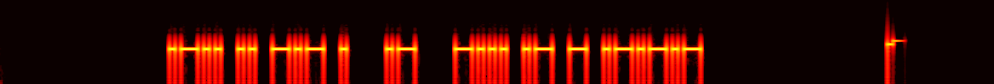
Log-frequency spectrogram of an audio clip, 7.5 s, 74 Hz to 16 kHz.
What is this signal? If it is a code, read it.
Morse code, heard as a keyed tone, about 28 wpm, 700 Hz. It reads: LIKE A BAT.
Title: Sentences from Top 1500 Words 28wpm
